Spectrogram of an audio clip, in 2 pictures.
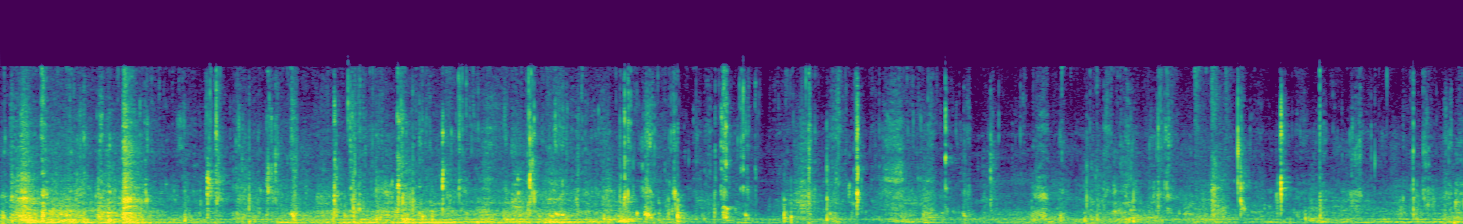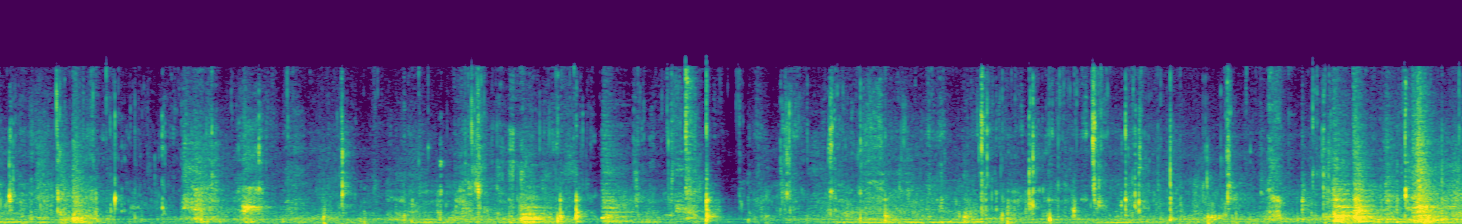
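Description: Close-miked chewing and wet mouth sounds of a person eating rice and paneer curry by hand, with dense small clicks and smacks, and fingers squishing and scraping food on a steel plate.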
